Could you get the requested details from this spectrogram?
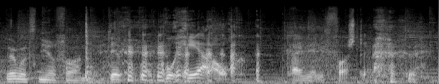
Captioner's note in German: lachen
